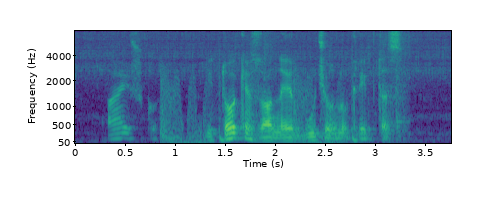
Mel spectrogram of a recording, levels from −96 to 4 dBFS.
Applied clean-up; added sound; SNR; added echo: none; Sink (filling or washing) / Water tap, faucet + Scratching (performance technique); 15 dB; none.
